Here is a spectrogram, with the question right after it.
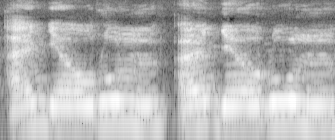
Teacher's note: rnya dibaca tafkhim tebal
